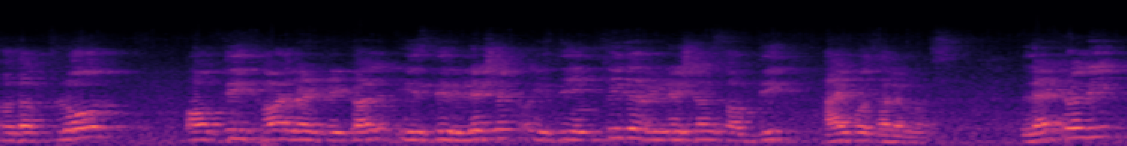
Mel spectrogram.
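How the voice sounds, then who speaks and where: Speech comes at a very fast pace amid light background noise and strong room echo. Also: man. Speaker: anatomy lecturer. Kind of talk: lecture. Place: classroom.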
